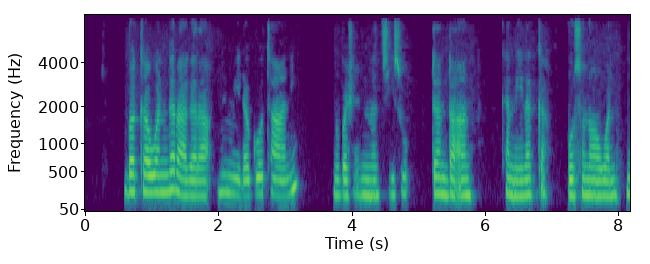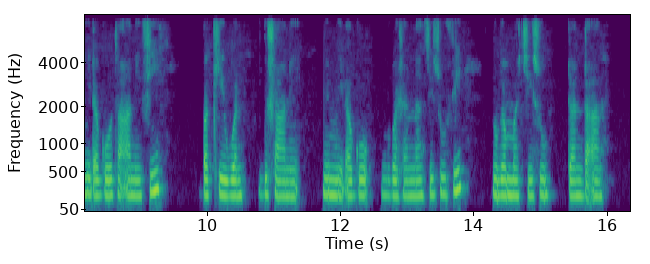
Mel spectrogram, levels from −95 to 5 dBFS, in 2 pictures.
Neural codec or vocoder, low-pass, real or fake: vocoder, 44.1 kHz, 128 mel bands every 256 samples, BigVGAN v2; 7.2 kHz; fake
